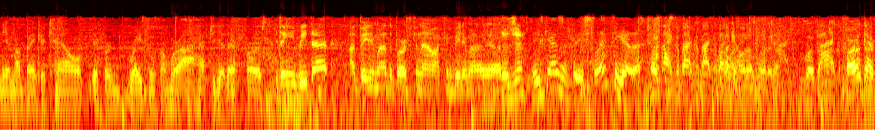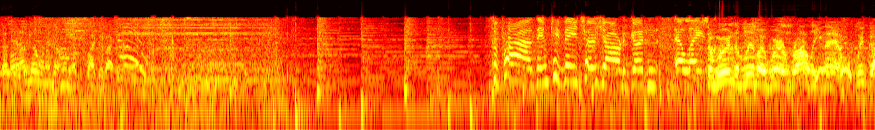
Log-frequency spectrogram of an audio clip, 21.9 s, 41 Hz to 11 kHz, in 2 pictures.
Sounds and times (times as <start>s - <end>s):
Music: 0.0s - 21.8s.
